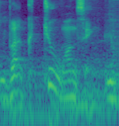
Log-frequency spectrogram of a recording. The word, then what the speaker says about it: Bucktowonsing: Oh, no, it's not at all back. It's Bucktowonsing. Bucktowonsing.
